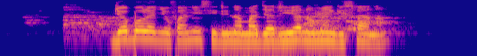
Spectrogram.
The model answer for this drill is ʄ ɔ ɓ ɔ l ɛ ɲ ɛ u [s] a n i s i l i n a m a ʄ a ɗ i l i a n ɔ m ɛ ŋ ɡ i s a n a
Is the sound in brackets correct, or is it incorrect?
incorrect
